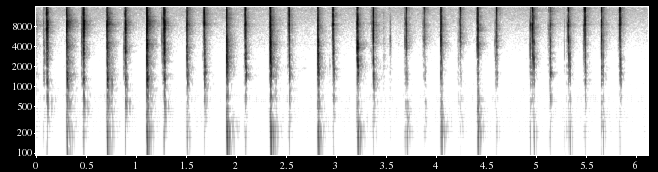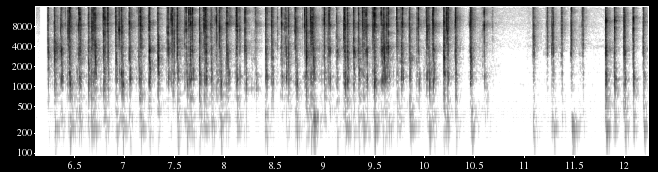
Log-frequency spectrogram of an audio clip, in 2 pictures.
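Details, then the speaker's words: Typing on a Logitech MX Mechanical keyboard with Clicky Blue switches: sharp, high, crisp clicks on every keystroke, a few per second then rapid bursts. This is the loudest, highest-pitched switch, the classic mechanical sound, with a tactile bump and bottom-out. Normal. "With the Clicky Blue switches, you get a tactile feel and you can feel the bump as the key goes down and you feel it when it bottoms out. These also have the loudest, most highest pitch clicking sound, and they're kind of the classic mechanical keyboard sound."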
